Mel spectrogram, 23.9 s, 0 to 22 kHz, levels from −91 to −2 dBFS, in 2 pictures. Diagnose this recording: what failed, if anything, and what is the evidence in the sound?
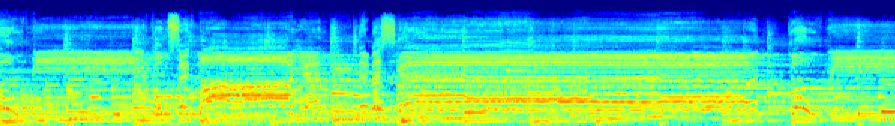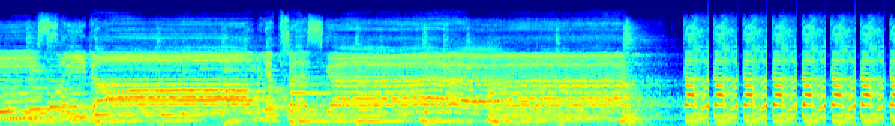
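A broken-record loop starts at 21.37 s and runs to the end. A 0.39 s fragment repeats exactly, six times over. The likely cause is a stalled playback or stream buffer resending its last block. The audio due in that stretch is lost.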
